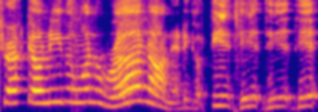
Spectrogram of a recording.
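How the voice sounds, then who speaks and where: A woman with an American accent is captured in a very clean recording with a silent background. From Washington State, USA. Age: 70s. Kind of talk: casual talk to camera.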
